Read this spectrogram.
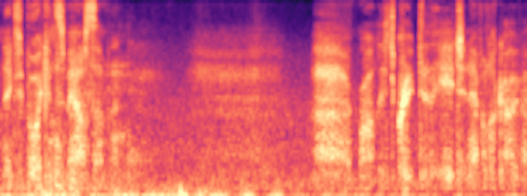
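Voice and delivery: soft whisper, creeping up; hunter's whisper. Real, not acted. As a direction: whisper so the game can't hear. Creeping up to hunt.

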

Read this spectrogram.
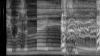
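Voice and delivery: high, slow, laughing gush; over-the-top enthusiasm. Shown as a demonstration. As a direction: gush it with fake excitement. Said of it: "I'm gonna do it again. Are you ready?".

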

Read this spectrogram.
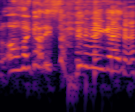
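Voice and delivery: high, squealing excited fan voice. Retold or imitated. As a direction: squeal it like a starstruck viewer. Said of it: "the fifteen hundred people watching are like".

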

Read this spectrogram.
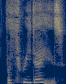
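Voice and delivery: high, slow, drawn-out disbelief; astonished exclamation. A narrator's reading. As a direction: stretch it out in amazement. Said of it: "exclaimed little Miss Neat".

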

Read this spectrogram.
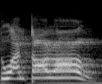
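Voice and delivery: retold scream. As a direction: yell it as if the plane is falling. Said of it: "saya teriak". (teriakan panik yang ditirukan)

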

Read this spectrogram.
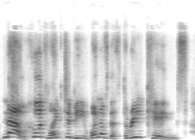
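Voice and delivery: high, organising voice; bossy Emu. A narrator's reading. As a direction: call for the next role. Emu runs the auditions.

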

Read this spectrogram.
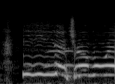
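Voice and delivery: squeaky high gloating mimicry; high giggly mock voice. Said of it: "and then she's like".

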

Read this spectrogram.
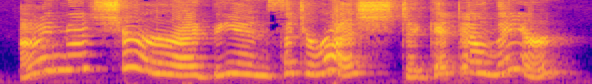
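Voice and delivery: high, knowing squirrel warning. A narrator's reading. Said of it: "said one of the squirrels".

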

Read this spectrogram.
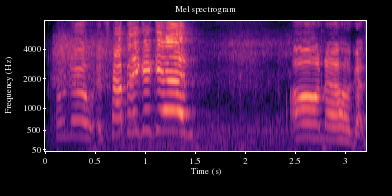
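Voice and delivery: loud, high cry of alarm; excited panic; alarmed shout. Real, not acted. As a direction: yell out as it happens. Lightning happens again.

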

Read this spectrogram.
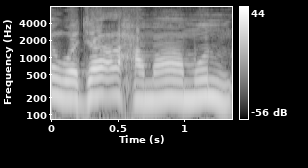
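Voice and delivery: ordinary talk, nothing marked

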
